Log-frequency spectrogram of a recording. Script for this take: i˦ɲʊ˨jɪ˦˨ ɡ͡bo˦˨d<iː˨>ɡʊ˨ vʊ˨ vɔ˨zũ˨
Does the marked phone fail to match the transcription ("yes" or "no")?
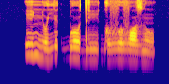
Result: no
